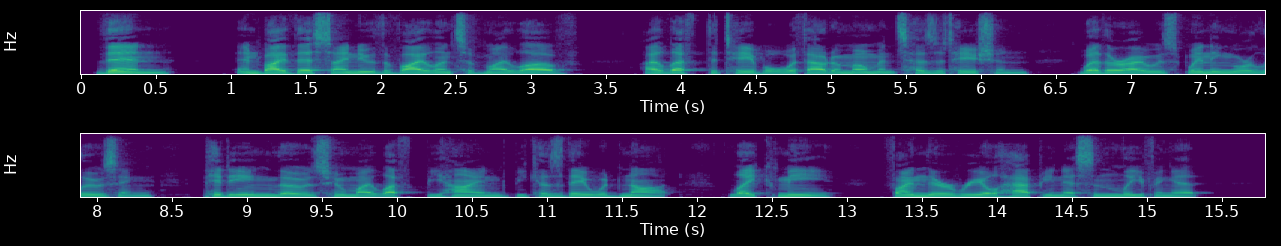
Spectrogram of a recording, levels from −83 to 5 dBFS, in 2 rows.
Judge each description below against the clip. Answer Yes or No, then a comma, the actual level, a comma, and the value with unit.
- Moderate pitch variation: No, narrow, 1.7 semitones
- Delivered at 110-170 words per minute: Yes, average, 165 wpm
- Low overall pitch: No, medium, 165 Hz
